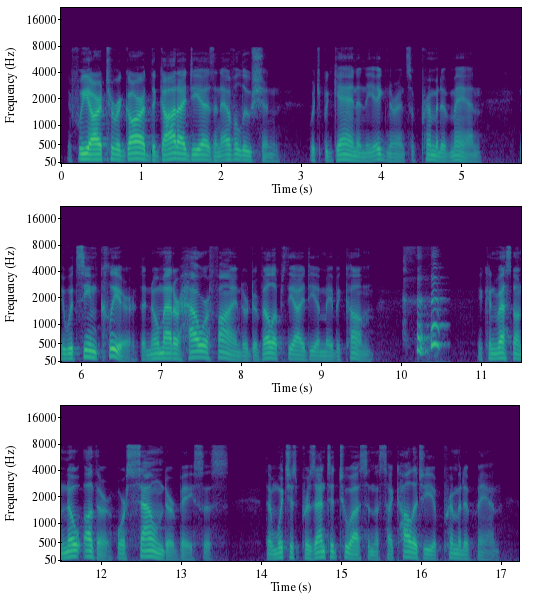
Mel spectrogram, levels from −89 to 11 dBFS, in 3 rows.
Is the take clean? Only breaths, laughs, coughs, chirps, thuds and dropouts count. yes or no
no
